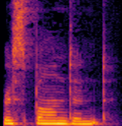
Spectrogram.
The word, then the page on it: respondent: American English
